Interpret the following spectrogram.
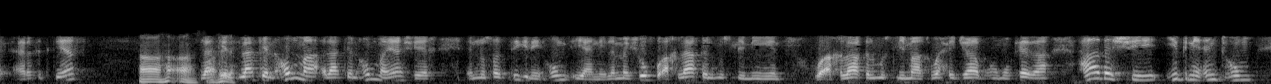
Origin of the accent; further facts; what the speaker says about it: Sweden; أنا من السويد.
